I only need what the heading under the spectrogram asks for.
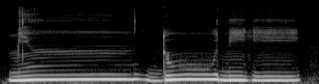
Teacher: اور لائٹ اخفا ایسے کہ دال کے قریب زبان جائے اور نون کی آواز کو چھپائیں گے اور دو سیکنڈس کا ٹائم دیں گے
